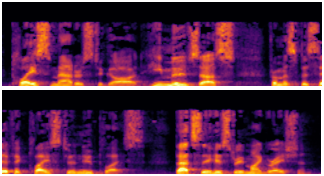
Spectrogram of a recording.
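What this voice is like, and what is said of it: Somewhat mixed American accent. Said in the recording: “I have supposedly an American accent ... so mixed up a bit”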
